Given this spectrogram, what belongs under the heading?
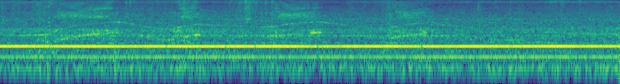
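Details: Eureka The Boss Capture bagless vacuum after repacking two brushroll bearings and replacing the broken belt, testing the power paw brush: steady high motor whine, light brush swish and pickup rattle; runs smoothly, healthy.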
